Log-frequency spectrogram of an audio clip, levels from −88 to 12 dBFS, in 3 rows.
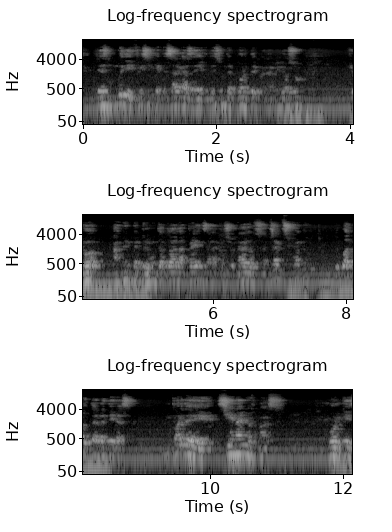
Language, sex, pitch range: Spanish, male, 120-145 Hz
